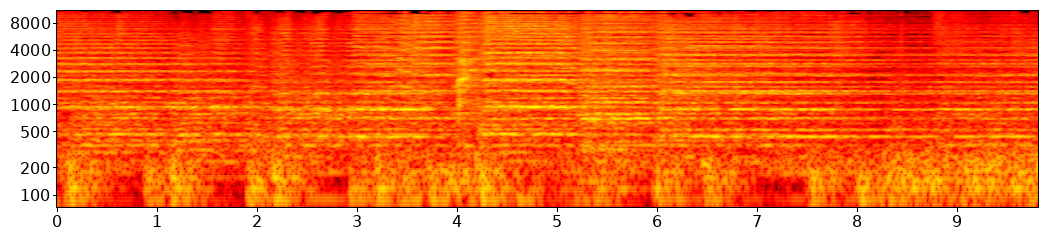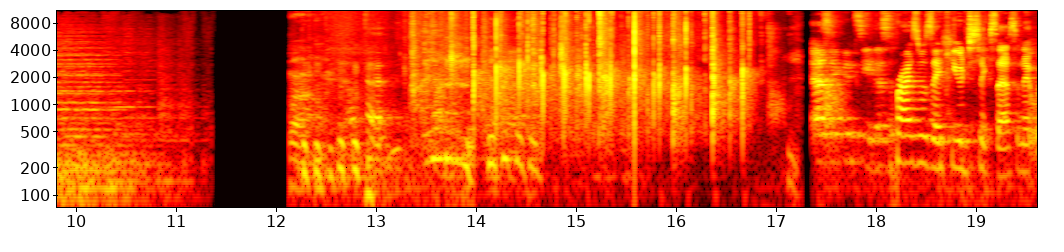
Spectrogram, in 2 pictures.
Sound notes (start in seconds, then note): 13.2 group applauds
